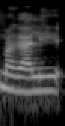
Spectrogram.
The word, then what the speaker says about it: Magaly: Magali? Hopefully I'm pronouncing that right. Magali? Hi, my name is Magali.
